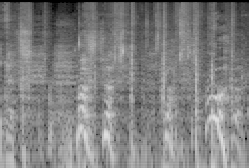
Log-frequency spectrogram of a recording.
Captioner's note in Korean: 기합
